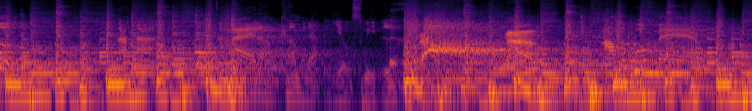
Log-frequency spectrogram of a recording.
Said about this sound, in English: I love the yelling in that track.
